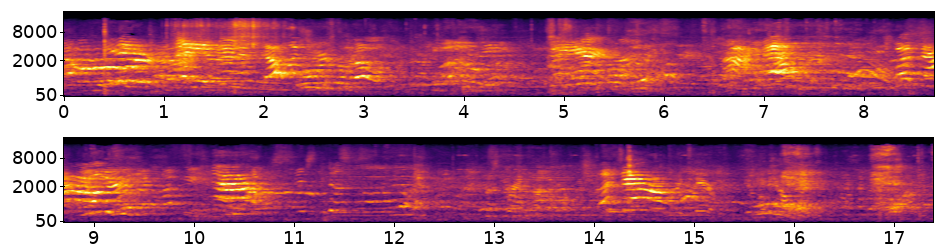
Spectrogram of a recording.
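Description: Several young children's voices chattering, calling out and squealing over one another as they play, without a break.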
